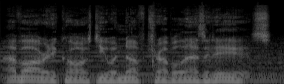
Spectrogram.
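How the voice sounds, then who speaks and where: A man playing a frail, sickly old veteran in a video game, weary, resigned and gentle. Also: mid-range voice, level tone, normal speed, lightly acted. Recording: game music behind the voice.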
